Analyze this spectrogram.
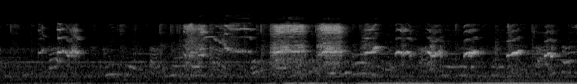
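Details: Pet cockatiel indoors giving its daily "kikiki" calls, which it cannot hold back during the 1 pm hour: loud, harsh, scratchy notes in uneven bursts, some stretched and buzzy, repeated a few times per second.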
